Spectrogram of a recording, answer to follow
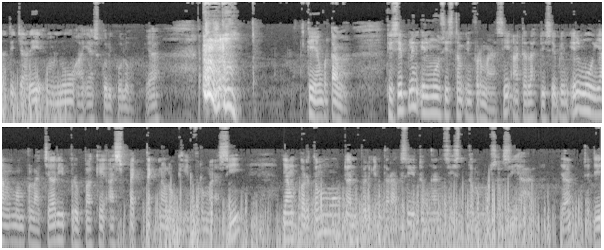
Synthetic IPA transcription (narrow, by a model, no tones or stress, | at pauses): nant̪it͡ʃaɾimənuaiɛskuɾiɡulʊŋja | kajaŋpərt̪ama | d̥isiplɪnʔilmusist̪əmʔinfɔrma̰siʔadalahd̥isiplɪnʔḭlmujaŋməmpəlad͡ʒaɾib̥ərbaɡ̥ajʔaspɛk̚t̪ɛk̚noloɡiinfɔrma̰si | jaŋbərt̪əmudanb̥ərḭnt̪əɾaksidəŋansist̪əmsosḭa̰ljad͡ʒadi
